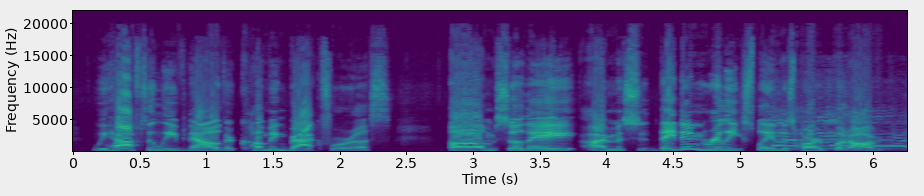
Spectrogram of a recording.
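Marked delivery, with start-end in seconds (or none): none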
